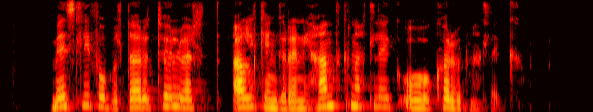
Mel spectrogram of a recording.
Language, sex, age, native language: Icelandic, female, 30-39, Icelandic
